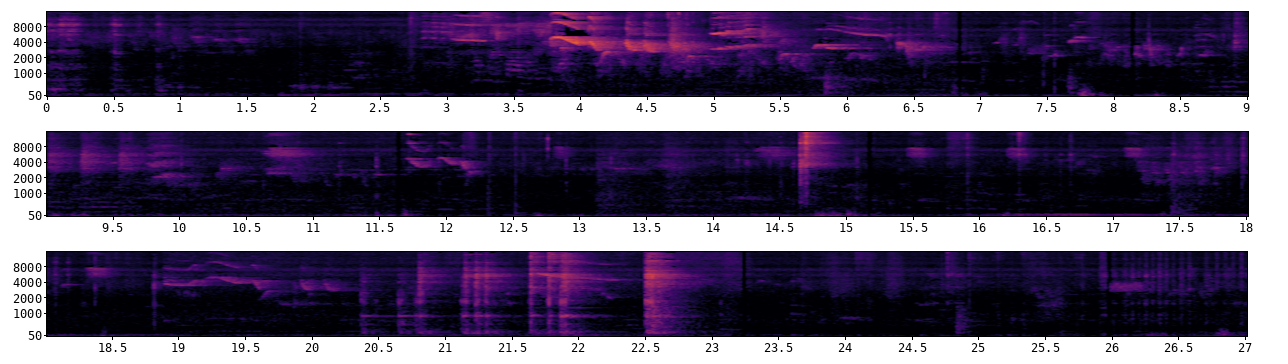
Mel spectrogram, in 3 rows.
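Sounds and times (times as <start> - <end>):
small birds chirping: 0.0 - 27.0
clicks of small steel parts: 14.5 - 15.2.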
